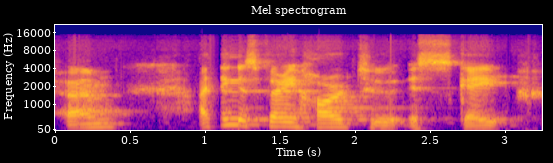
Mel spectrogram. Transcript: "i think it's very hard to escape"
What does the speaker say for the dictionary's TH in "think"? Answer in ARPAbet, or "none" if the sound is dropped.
TH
